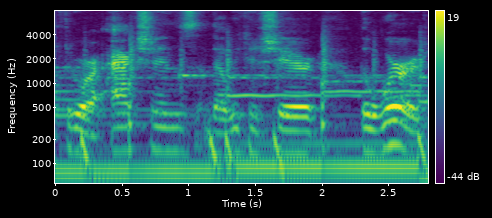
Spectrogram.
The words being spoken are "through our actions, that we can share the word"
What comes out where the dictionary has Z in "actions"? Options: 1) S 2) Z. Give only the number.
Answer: 2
